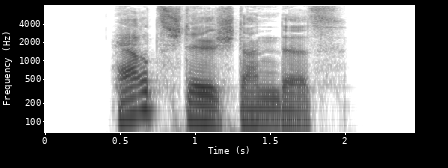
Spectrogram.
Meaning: genitive singular of Herzstillstand
- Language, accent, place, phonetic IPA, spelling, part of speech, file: German, Germany, Berlin, [ˈhɛʁt͡sʃtɪlˌʃtandəs], Herzstillstandes, noun, De-Herzstillstandes.ogg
